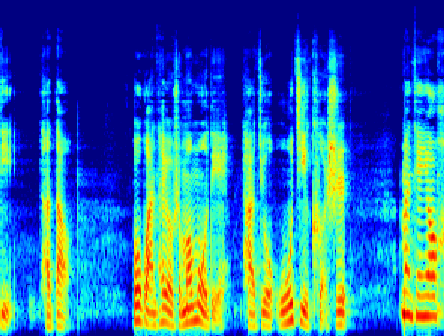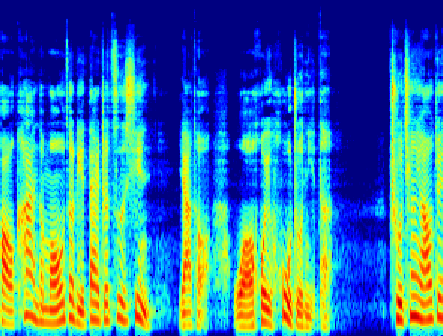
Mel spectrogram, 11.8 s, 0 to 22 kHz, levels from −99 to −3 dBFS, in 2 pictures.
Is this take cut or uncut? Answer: cut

